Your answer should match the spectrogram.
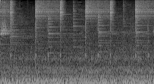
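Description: Car cabin road and engine noise, a steady low rumble while driving, with music playing along.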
